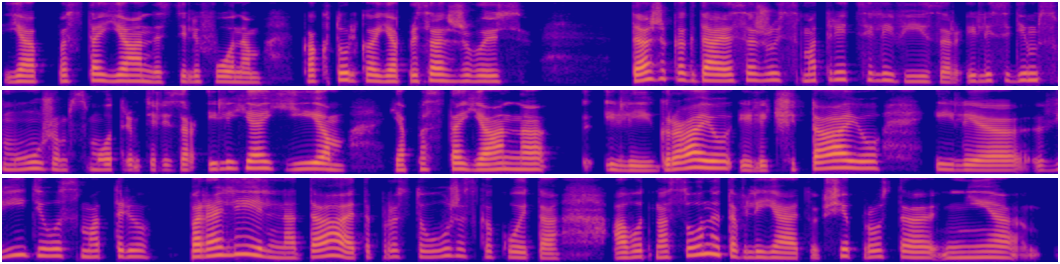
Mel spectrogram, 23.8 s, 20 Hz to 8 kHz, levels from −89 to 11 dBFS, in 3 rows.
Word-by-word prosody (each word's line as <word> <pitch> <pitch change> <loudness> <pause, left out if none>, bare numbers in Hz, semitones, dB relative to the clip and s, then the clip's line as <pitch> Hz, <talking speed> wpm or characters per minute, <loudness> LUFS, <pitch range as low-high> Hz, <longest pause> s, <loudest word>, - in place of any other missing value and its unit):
я 190 +1 +2
постоянно 205 -2 +1
с 175 - -15
телефоном. 180 -3 -3 0.3
Как 200 0 -2
только 245 -3 +2
я 195 -1 +3
присаживаюсь 200 -1 0 0.8
даже 265 +7 +7
когда 230 -5 +4
я 210 - +4
сажусь 235 +1 -2
смотреть 250 +4 -5
телевизор, 190 -7 -6
или 205 +2 -5
сидим 230 +2 -4
с - - -12
мужем, 190 0 -4
смотрим 185 0 -5
телевизор, 180 0 -4
или 215 +3 -3
я 240 -1 +6 0.2
ем. 200 -2 +3 0.3
Я 175 0 -2
постоянно, 195 +1 +2 0.3
э, 445 - -12
или 160 -4 -3
играю, 240 - +7
или 165 -1 -3
читаю, 235 +7 +4 0.4
или 170 -3 0
видео 245 - -3
смотрю. 220 -3 -4 0.3
Параллельно, 245 - +2
да, 240 +3 +5
это 190 +3 -3
просто 210 +1 -9
ужас 235 +1 -7
какой-то. 190 -5 -5 0.4
А 185 +1 +1
вот 210 +1 -5
на 195 +1 -1
сон 275 +10 0
это 255 -7 0
влияет 195 -3 -1
вообще 245 -1 -2
просто 210 -4 -2
не 195 +2 -4
м, 225 +8 -3
205 Hz, 125 wpm, -25 LUFS, 190-230 Hz, 0.8 s, даже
